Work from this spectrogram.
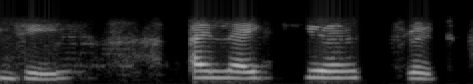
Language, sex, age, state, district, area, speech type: Urdu, female, 18-30, Delhi, North West Delhi, urban, conversation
